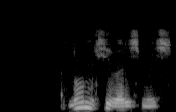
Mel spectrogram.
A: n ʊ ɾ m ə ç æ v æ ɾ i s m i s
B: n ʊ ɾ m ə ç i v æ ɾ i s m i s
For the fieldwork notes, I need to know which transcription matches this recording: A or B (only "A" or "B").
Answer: B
